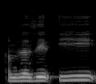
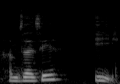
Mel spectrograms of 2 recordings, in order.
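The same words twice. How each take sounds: First: The final vowel is a drawn-out long i. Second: The final vowel is a short i. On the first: The speaker calls it wrong. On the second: The speaker calls it right.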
